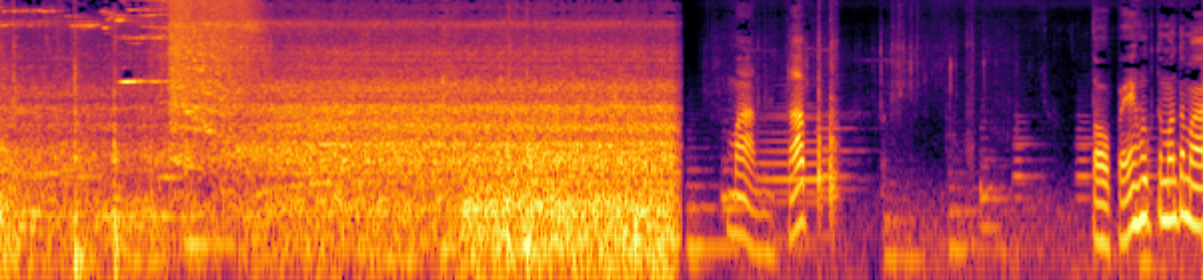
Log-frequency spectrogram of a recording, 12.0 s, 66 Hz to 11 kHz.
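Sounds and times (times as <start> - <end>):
hissing air burst: 1.7 - 2.8.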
